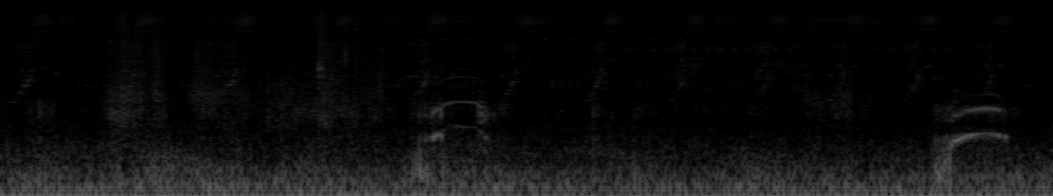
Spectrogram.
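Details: Stray cats, a clingy tabby and a gentle orange-and-white cat, outdoors; two clear arching meows about five seconds apart, rising then falling, over a steady low rumbling hum.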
